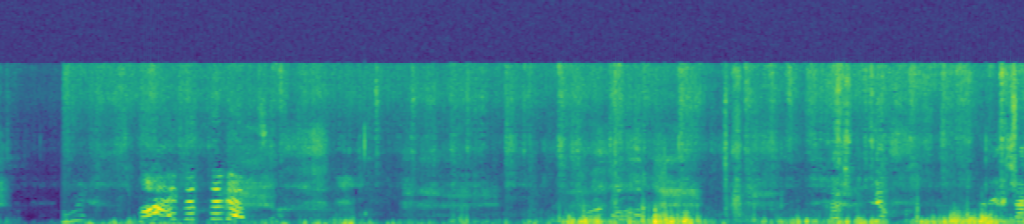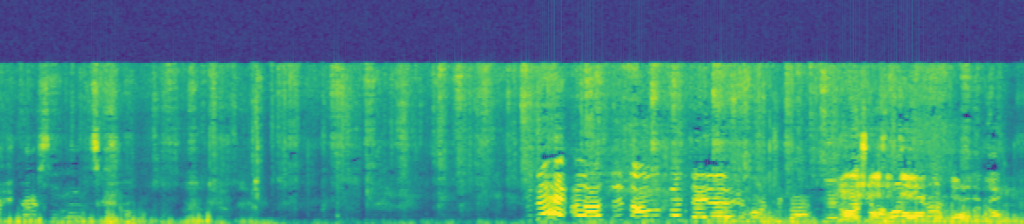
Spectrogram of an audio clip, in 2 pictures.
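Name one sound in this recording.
Footsteps crunch through snow outdoors.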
